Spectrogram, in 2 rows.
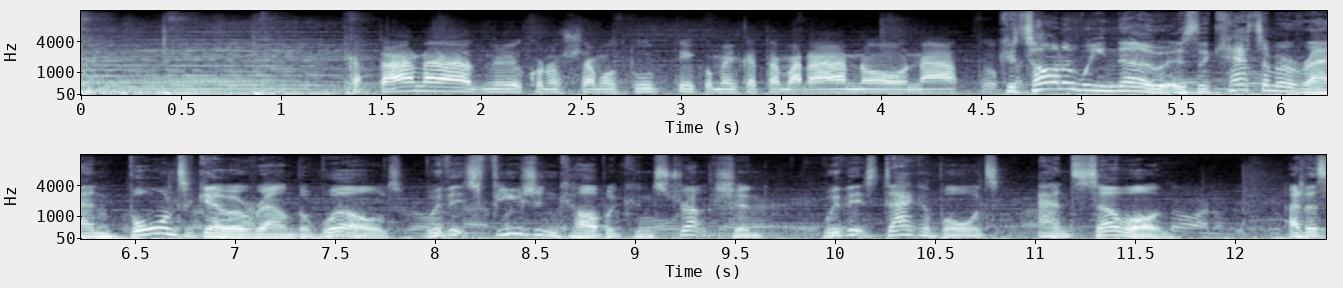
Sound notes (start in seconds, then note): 1.5 man speaks in foreign language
